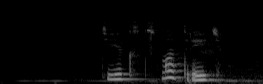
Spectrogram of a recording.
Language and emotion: Russian, neutral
